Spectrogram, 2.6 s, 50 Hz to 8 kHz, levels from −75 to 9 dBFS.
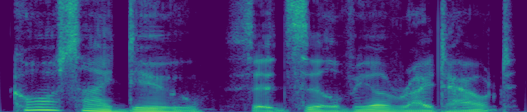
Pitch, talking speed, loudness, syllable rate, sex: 115 Hz, 180 wpm, -16 LUFS, 4.0 syllables/s, male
